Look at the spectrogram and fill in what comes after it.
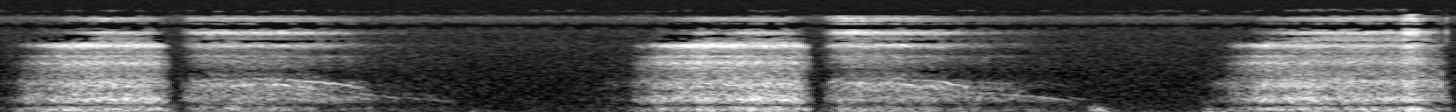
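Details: A sleeping Dobermann snores in slow, rasping breaths, each a rough, low rumble.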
